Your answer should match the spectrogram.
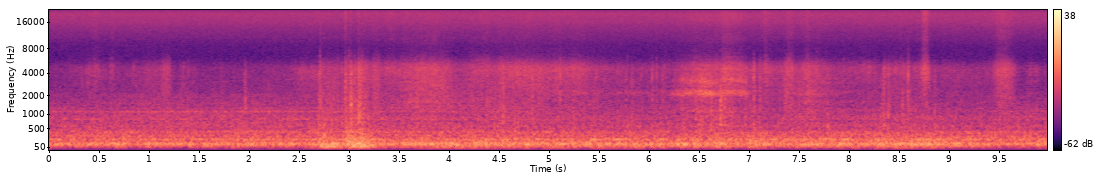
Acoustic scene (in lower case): car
